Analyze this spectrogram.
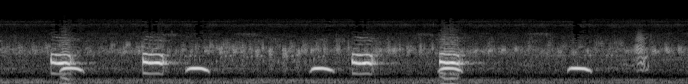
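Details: Slaty-legged crake in Tainan City, Taiwan, recorded on 9 December 2019: short, mid-pitched nasal notes, some with a quick downward loop, given irregularly about once a second over a faint background hum.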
